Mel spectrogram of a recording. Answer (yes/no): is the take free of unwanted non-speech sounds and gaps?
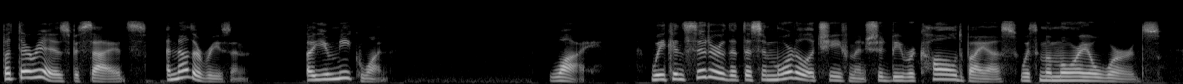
yes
